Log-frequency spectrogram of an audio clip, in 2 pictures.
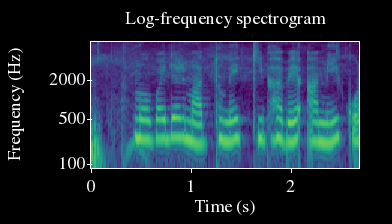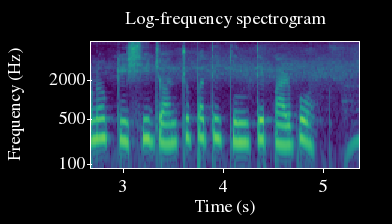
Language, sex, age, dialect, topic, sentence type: Bengali, female, <18, Rajbangshi, agriculture, question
